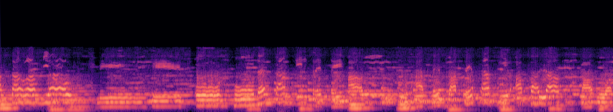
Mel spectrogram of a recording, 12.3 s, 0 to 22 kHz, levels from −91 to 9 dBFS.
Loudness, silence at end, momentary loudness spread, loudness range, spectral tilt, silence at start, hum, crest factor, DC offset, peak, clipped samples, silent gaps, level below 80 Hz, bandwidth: -16 LUFS; 0 s; 7 LU; 2 LU; -7.5 dB/octave; 0 s; none; 14 dB; under 0.1%; 0 dBFS; under 0.1%; none; -36 dBFS; 4.5 kHz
